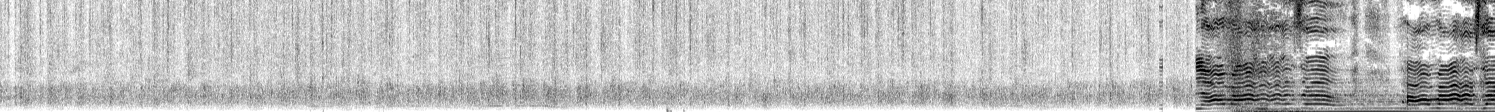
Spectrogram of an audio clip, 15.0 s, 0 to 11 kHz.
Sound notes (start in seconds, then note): 4.4 applause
